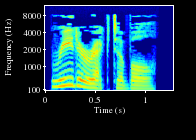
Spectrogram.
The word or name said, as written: redirectable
